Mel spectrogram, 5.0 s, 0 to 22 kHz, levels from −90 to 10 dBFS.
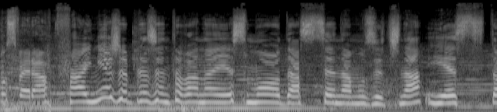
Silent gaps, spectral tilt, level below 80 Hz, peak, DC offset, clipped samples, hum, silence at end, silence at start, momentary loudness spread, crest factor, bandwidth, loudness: none; -4.5 dB/octave; -40 dBFS; -12 dBFS; 0.2%; under 0.1%; none; 0 s; 0 s; 3 LU; 10 dB; 19 kHz; -23 LUFS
